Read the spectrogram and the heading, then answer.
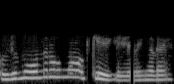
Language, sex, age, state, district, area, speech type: Malayalam, female, 30-45, Kerala, Thrissur, rural, conversation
